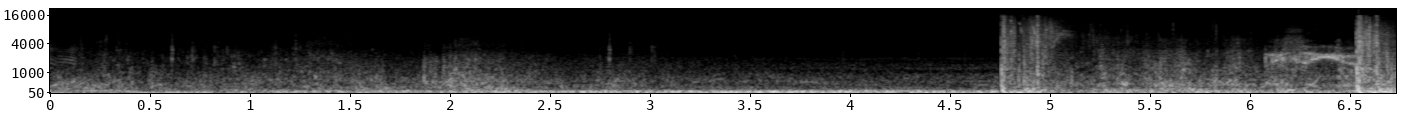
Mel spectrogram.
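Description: Deep water rumbles low and muffled all around.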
